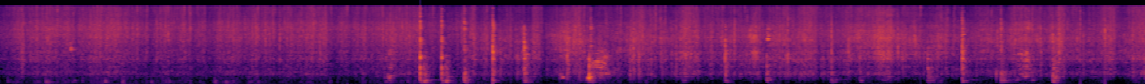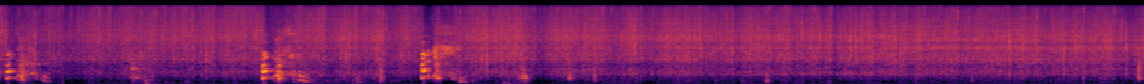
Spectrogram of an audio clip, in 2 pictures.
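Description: Leafy greens sizzling in a black iron wok over a wood fire while being stirred with a ladle. Several short scrapes and knocks of the ladle against the pan come through in the middle.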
